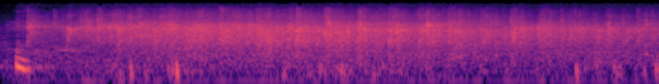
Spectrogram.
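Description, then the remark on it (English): A crowd breaks into sustained applause, a dense, steady wash of many hands clapping that holds at an even loudness for several seconds before easing slightly, clapping for the writer of an article being read aloud. “Oh, you should clap for the writer.”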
